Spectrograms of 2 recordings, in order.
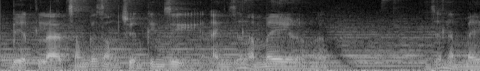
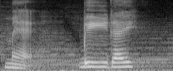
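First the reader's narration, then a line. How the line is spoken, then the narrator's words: Girl's crying shout. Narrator (Vietnamese): Con bé vừa khóc hét lên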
